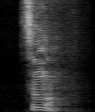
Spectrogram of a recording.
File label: Kelantan-Pattani Malay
